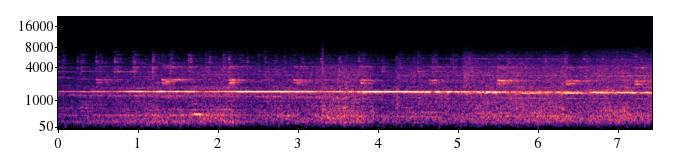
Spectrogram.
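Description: A train rumbles past nearby.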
